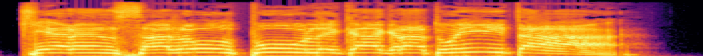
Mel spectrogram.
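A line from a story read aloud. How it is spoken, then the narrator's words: Shouting. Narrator (Russian): Фидель кричал им, он кричал им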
